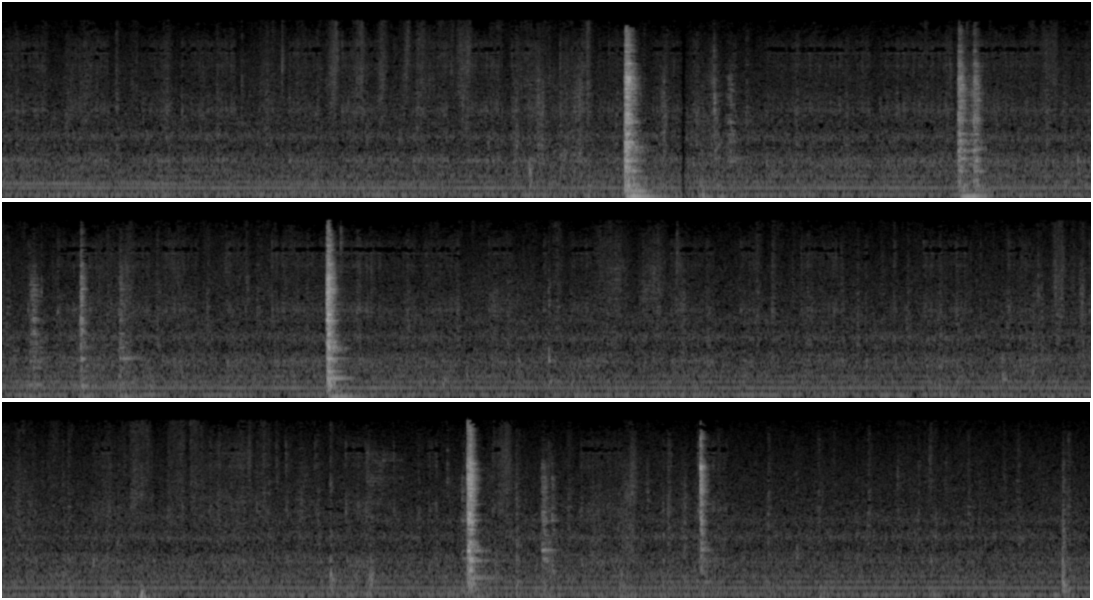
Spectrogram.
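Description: A paintbrush knocking against the rim of a metal paint tin: about ten sharp clinks with a short metallic ring, irregularly spaced, over a faint steady hum.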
